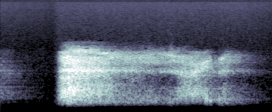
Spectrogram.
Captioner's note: sigh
